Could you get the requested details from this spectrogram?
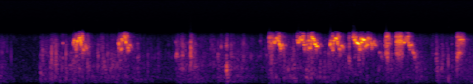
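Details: Canaries recorded in Misiones: bursts of bright chirped notes and short twittering phrases, a quiet pause after the first half-second, then denser clustered chirping near the end over a faint low background rumble.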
